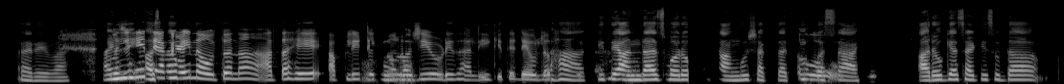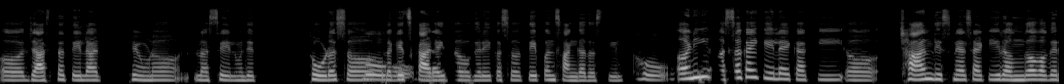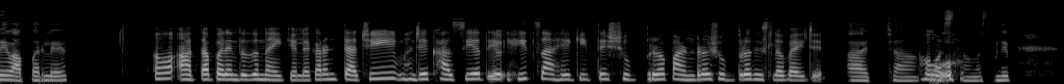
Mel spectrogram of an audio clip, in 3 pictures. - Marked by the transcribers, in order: in English: "टेक्नॉलॉजी"; in English: "डेव्हलप"; unintelligible speech; tapping; other background noise
- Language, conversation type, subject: Marathi, podcast, तुम्ही वारसा म्हणून पुढच्या पिढीस कोणती पारंपरिक पाककृती देत आहात?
